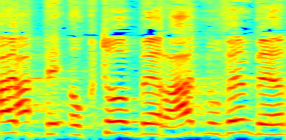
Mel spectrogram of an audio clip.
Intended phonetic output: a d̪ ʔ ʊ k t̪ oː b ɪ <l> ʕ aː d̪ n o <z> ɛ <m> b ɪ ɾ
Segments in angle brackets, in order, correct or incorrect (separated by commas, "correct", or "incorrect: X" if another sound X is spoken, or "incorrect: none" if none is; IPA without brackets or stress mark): incorrect: ɾ, incorrect: v, correct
